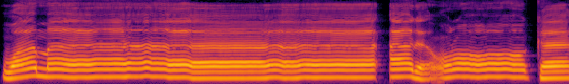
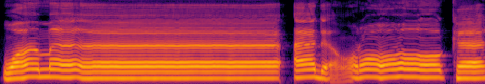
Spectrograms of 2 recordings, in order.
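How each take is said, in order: No difference in how they are said.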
